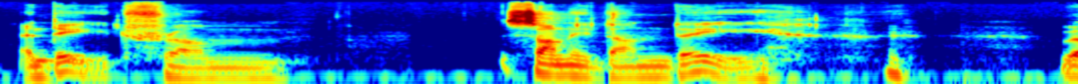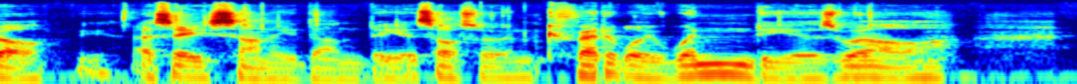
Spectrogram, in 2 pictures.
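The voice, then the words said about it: Scottish accent. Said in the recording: “you can probably detect my accent, and that I'm from Scotland”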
